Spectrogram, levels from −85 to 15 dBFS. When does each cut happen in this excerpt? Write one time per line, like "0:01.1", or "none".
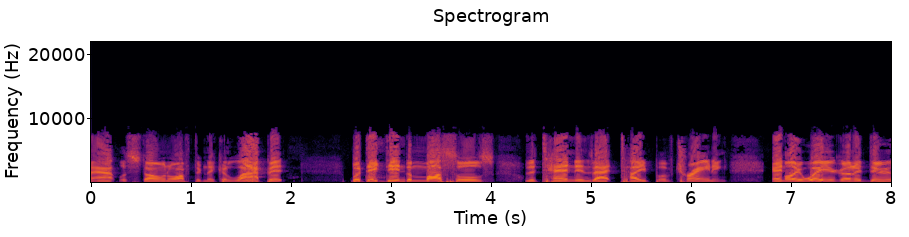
0:01.1
0:03.1
0:04.3
0:05.0
0:06.9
